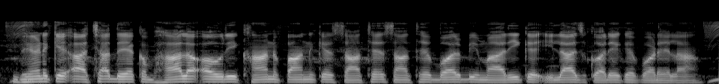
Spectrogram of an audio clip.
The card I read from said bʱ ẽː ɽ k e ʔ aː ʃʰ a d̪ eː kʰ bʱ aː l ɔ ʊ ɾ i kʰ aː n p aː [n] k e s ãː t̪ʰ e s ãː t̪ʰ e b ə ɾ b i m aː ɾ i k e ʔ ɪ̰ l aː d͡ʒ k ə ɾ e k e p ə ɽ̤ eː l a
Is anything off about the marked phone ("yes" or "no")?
no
